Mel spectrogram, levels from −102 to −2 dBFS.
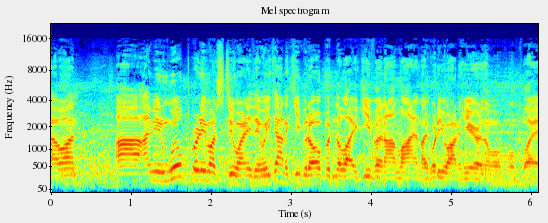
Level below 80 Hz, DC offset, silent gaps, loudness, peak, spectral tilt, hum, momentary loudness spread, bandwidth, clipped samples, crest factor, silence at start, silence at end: -64 dBFS; under 0.1%; none; -19 LUFS; -2 dBFS; -3 dB/octave; none; 5 LU; 16 kHz; under 0.1%; 18 dB; 0 s; 0 s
